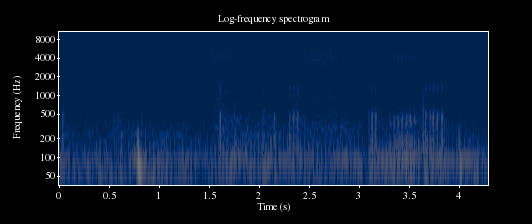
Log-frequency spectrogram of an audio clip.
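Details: Senior tabby cat purring happily while kneading, making biscuits, glad to see its owner; steady low rumbling purr in pulsed bands with faint clicks and rustles, recorded indoors.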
